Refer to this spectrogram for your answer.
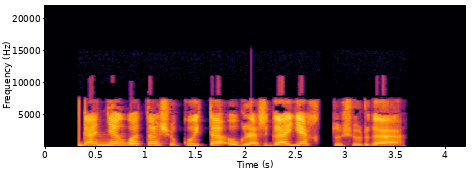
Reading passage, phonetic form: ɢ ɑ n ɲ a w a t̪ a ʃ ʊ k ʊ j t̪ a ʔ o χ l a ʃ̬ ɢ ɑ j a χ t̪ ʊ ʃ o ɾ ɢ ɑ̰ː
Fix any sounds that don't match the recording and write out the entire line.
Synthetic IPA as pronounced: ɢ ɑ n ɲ a w a t̪ a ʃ ʊ k ʊ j t̪ a ʔ o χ ɾ a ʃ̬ ɢ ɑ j ɑ χ t̪ ʊ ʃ o ɾ ɢ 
